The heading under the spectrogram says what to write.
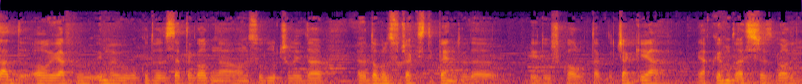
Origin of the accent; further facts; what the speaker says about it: Niš, Nišava District, Serbia; ja sam inače iz Niša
